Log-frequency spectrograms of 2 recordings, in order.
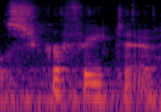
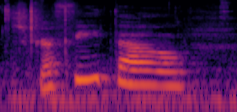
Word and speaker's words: sgraffito: All right, let's do a little sgraffito here. Sgraffito.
